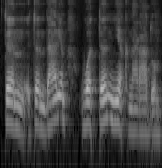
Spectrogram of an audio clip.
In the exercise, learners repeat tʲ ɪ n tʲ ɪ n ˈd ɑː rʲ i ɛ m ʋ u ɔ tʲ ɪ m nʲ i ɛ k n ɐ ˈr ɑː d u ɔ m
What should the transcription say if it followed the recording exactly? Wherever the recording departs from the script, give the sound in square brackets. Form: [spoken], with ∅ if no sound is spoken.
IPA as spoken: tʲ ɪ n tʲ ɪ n ˈd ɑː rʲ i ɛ m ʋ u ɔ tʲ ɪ [n] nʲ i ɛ k n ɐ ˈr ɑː d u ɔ m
